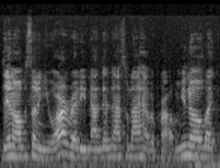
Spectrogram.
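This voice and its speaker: A woman's voice: medium pitch, steady tone, very fast, fairly bright tone. A woman in casual, candid chat as a talk show guest, speaking emphatically and rambling with frequent check-in phrases. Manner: emphatic, rambling, repeats "you know what I'm saying". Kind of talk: casual candid chat about personal life.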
